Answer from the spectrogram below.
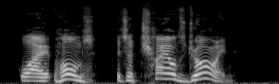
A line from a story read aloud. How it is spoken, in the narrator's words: I cried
